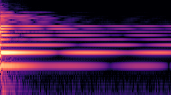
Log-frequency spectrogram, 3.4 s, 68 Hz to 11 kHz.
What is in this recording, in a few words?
E 3, Keyboards Acoustic, GRANDP ST; USB Soundscan vol.17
